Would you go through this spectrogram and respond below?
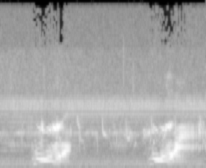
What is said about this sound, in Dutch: In het Engels heten vale toerako's namelijk go-away birds, oftewel ga-wegvogels. En waarom? Luister maar.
